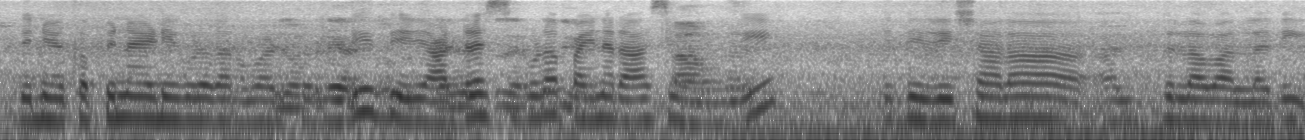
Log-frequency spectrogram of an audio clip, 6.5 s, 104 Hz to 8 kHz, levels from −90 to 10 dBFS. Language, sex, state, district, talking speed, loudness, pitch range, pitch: Telugu, female, Telangana, Nalgonda, 145 wpm, -19 LUFS, 180-200 Hz, 195 Hz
